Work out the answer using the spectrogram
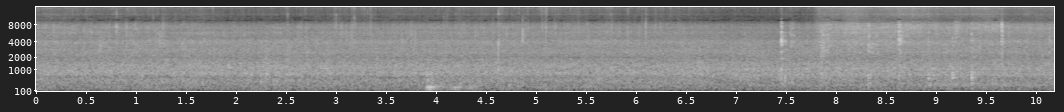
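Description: Julienned carrots and mushrooms sizzling in hot oil in a wok, a steady hiss. There is a dull knock about four seconds in, and in the last few seconds the spatula clicks and scrapes against the wok several times.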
